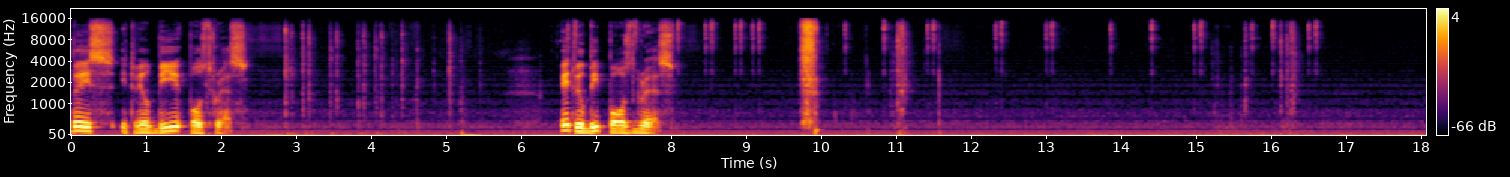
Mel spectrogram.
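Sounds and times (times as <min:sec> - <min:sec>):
keyboard keys clicking: 0:02.9 - 0:05.2.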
